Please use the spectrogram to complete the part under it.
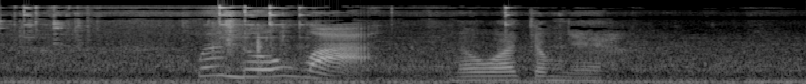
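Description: A little girl babbles in a high voice close by.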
